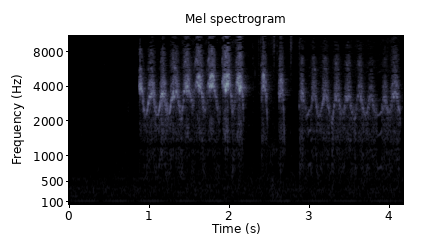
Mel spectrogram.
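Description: Cockatiel calling in a rapid chattering series of chirps, about eight a second. It starts about a second in, falters briefly in the middle, then runs on again.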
